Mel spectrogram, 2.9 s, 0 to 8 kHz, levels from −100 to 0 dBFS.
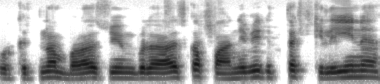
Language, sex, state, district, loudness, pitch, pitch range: Hindi, male, Uttar Pradesh, Jyotiba Phule Nagar, -16 LUFS, 155 Hz, 145-170 Hz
